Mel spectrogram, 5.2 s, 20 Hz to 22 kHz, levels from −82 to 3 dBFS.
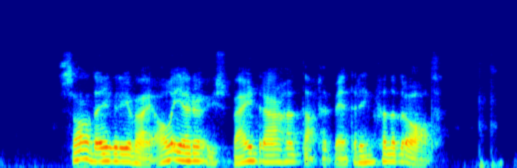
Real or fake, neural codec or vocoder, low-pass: fake; codec, 16 kHz, 2 kbps, X-Codec, HuBERT features, trained on LibriSpeech; 7.2 kHz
